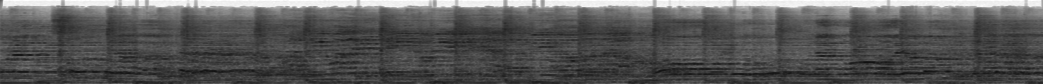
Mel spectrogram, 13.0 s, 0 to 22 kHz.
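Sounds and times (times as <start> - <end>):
band with keyboards guitars drums: 0.0 - 13.0.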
